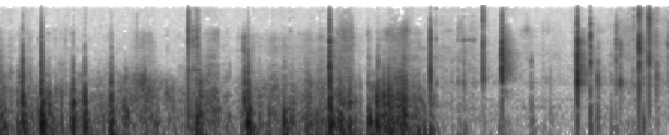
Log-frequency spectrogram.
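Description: Long acrylic nails scratch and tap across the raised bubbles of a long, hollow, pastel silicone pop-it style pencil case held over the microphones. Quick, dull, low taps mix with soft, muffled scratching, and each tap dies away almost at once. A few brighter clicks stand out in the sparser taps near the end.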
